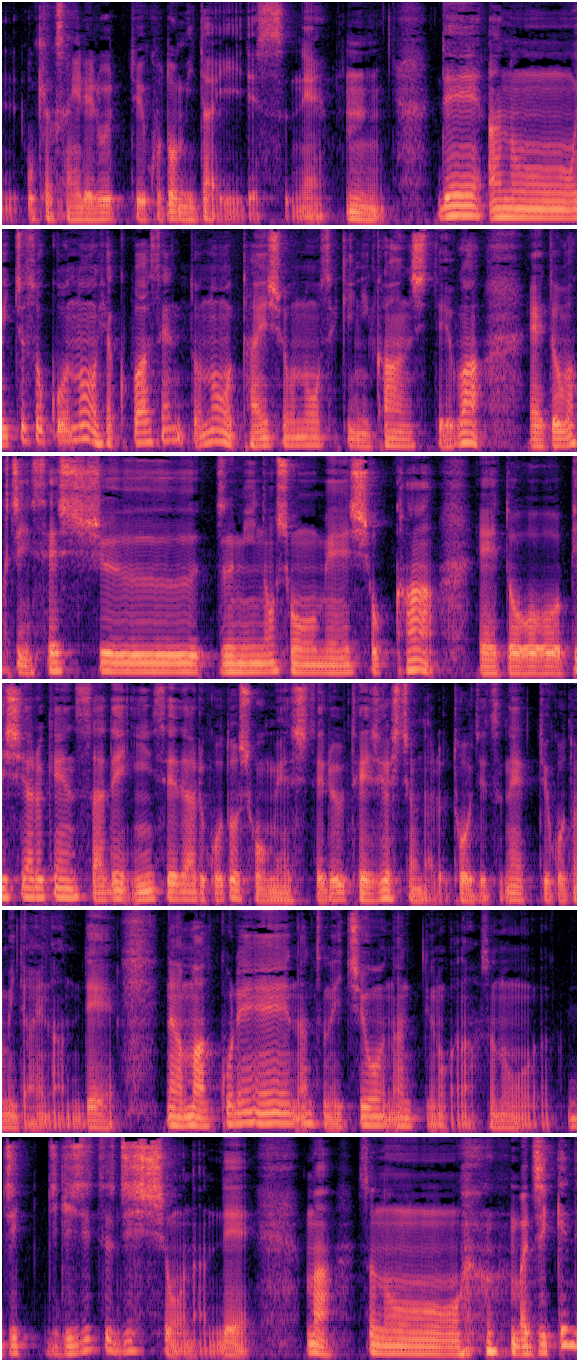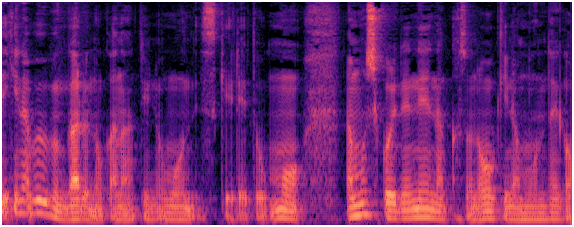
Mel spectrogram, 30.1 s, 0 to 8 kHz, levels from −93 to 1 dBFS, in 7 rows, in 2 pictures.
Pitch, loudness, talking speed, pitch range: 105 Hz, -22 LUFS, 360 characters per minute, 95-120 Hz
